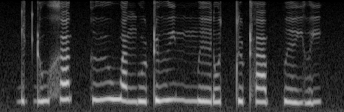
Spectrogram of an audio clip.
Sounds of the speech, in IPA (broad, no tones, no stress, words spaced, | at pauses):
ɖɐʈɖuːxa kːʉː waŋuːʈɨːj mːeːɾo tːuʈʰa pːeːjɨj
